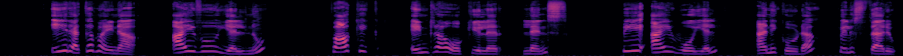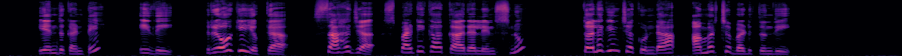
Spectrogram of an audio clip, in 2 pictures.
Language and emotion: Telugu, neutral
